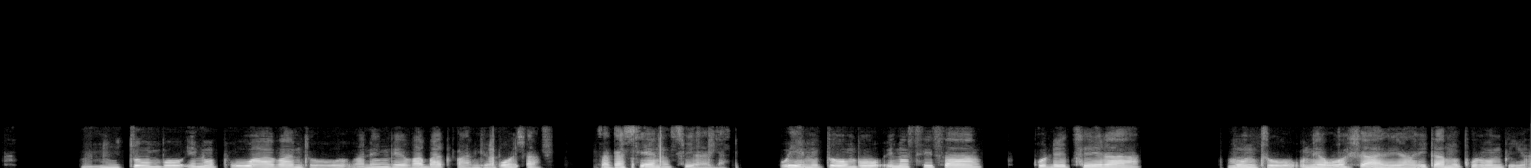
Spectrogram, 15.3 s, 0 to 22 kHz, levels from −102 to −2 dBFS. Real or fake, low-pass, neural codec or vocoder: fake; 5.4 kHz; codec, 16 kHz in and 24 kHz out, 1.1 kbps, FireRedTTS-2 codec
